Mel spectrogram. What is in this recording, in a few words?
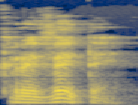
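"shrimp", Romanian; gcompris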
